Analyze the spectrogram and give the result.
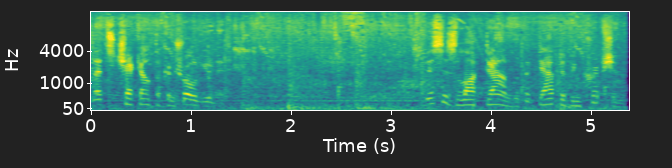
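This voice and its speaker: A man's voice: a little high, normal speed, background noise, close to an everyday voice. A man voicing a small, earnest, helpful robot companion in a video game, precise and encouraging. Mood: focused. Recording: loud music behind.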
